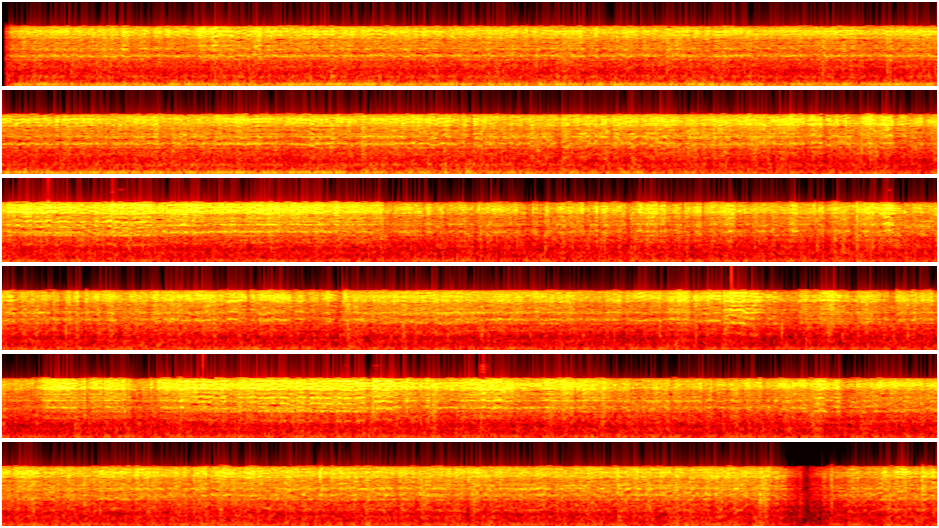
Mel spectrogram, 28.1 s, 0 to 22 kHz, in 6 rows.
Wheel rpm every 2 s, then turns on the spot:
220, 230, 230, 230, 230, 230, 230, 230, 210, 210, 220, 210, 210, 150.
none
